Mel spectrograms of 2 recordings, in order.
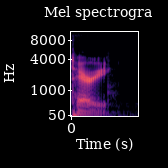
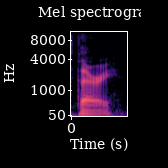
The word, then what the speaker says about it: Thierry: I think you just pronounced it Terry. – I thought it was Thierry. – Yeah. I think it's the French spelling of Terry, pretty much.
